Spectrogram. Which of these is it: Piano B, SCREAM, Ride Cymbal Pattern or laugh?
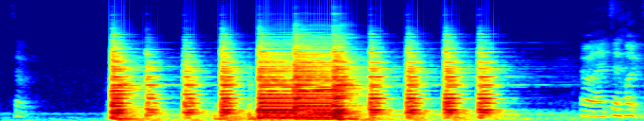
Piano B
